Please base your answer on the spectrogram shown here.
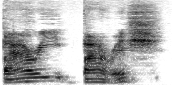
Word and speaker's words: Barry Barish: So, you said that meeting Barry Barish, is that you pronounce it?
